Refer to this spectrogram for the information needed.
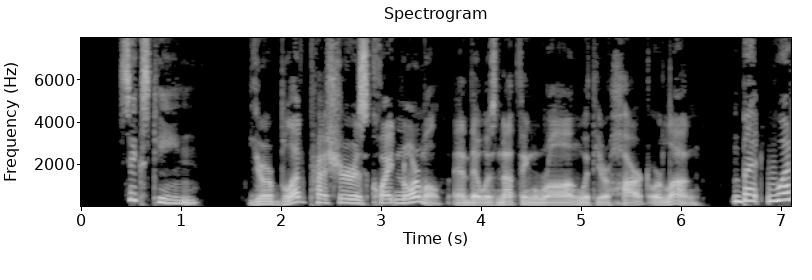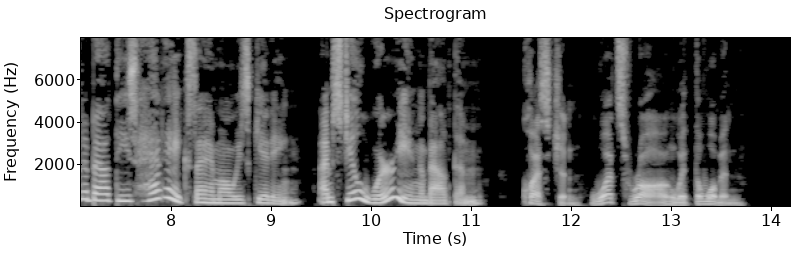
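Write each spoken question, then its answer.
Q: what's wrong with the woman?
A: She keeps getting headaches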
